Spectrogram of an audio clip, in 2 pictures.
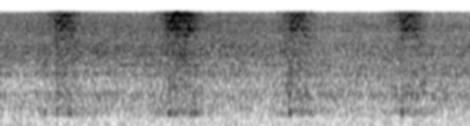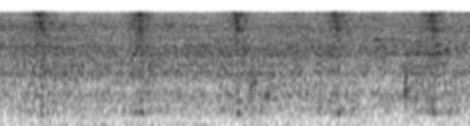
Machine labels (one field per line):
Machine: slide rail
